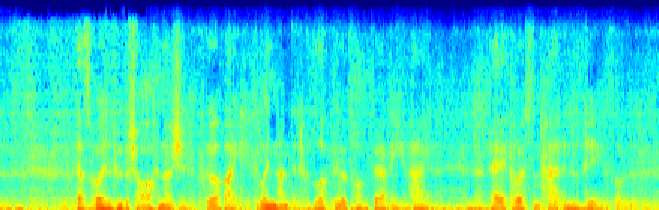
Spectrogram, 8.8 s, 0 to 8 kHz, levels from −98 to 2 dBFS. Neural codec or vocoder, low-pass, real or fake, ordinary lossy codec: codec, 16 kHz, 0.5 kbps, X-Codec, WavLM features, trained on Multilingual LibriSpeech; 7.2 kHz; fake; Opus, 32 kbps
